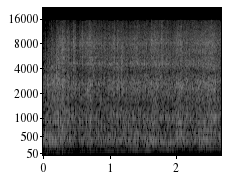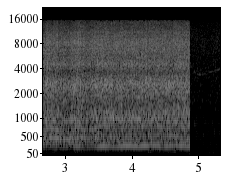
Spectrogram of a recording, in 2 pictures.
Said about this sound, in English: Now I've got a high-speed blender, but if you don't have a high-speed blender, all you have to do is soak your raw cashews in water for about 3 to 4 hours and drain them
